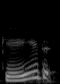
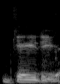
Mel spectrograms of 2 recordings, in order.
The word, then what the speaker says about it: Gade: you're ready um hi yes it's gaty gaty and um are you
